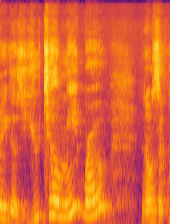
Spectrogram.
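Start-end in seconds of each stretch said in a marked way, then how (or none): 0.4-1.4 pitched way up, incredulous; high, disbelieving you tell me bro; mock baffled coworker; baffled reply. Retold confused friend's reply.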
